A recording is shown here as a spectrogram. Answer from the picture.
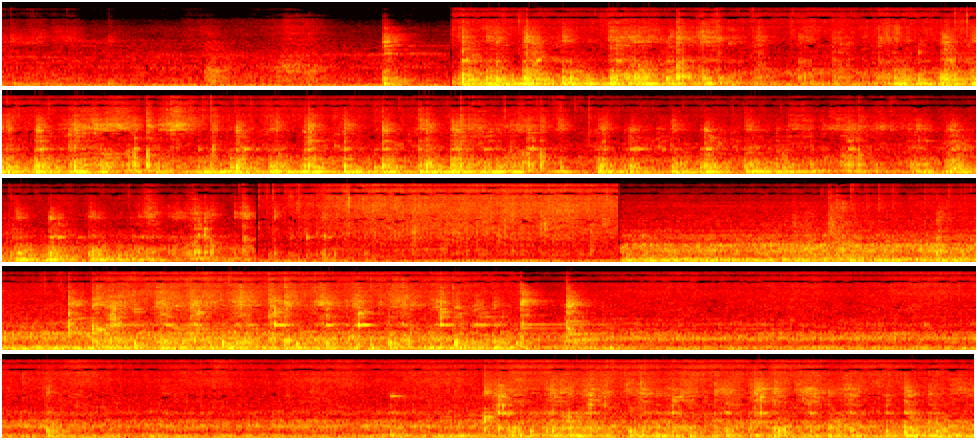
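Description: Food sizzling in a hot pan as it is stir-fried, with the clatter and scrape of a metal ladle against the pan. The sizzle starts loud about two seconds in and briefly thins out around the middle.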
